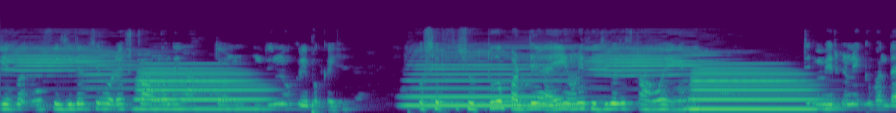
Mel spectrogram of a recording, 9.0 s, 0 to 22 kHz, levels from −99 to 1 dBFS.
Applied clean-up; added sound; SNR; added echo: classical method log-MMSE.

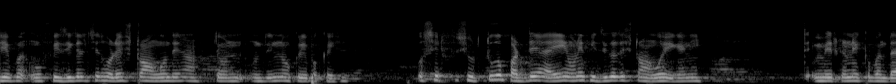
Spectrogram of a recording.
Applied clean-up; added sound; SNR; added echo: none; none; none; none.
